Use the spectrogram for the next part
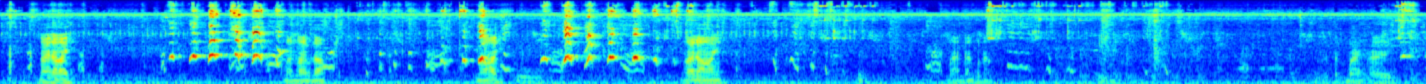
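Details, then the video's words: Puppies drinking milk in the morning in Siem Reap, Cambodia, give short high whines and squeaks in bursts, clustered around the middle of the recording. People talk in the background throughout. "Adorable Puppies Drinking Milk in the Morning"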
